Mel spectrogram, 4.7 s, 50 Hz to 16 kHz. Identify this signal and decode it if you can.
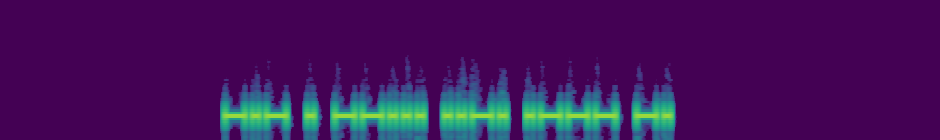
Morse code, heard as a keyed tone, about 36 wpm, 700 Hz. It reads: KE7FJN
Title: USA Call Signs - 6 Characters - 35wpm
